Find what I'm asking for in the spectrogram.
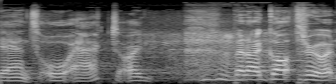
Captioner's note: audience laughs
